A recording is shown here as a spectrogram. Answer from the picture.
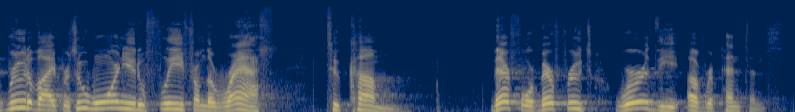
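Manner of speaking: loud, high fiery rebuke; preaching at full force. Acted. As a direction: thunder it like a prophet in the desert. Preaching John's words at full force.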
